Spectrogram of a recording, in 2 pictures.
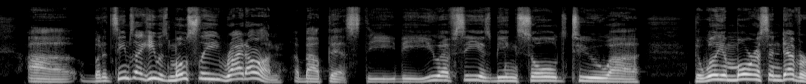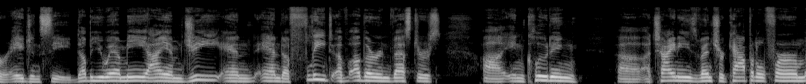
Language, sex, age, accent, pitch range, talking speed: English, male, 30-49, American, 135-180 Hz, 155 wpm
